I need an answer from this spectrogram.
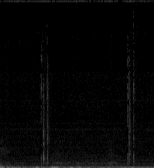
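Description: Computer mouse clicks as someone selects phone lines on a call-in system: two short clusters of crisp clicks, faint over a steady low hum.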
